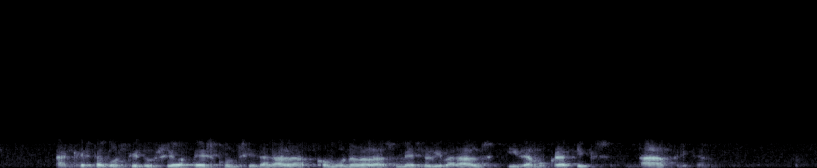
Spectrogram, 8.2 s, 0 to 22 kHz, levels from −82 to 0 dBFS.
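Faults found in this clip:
G.729 codec damage throughout, plainly audible. Rough, synthetic speech, band-limited to about 250 Hz–3.4 kHz. Fits 8 kbit/s G.729A rebuilding speech from filter, pitch predictor and sparse pulses.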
